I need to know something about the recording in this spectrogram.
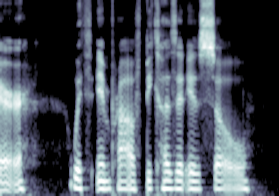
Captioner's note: none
